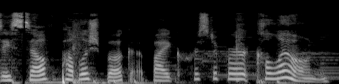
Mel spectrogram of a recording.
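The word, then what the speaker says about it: Colon: It is a self-published book by Christopher Cologne. Chris Cologne smells good to me. But look at her. That broke that fucking cold little exterior. He's like, hee. But it is spelled C-O-L-O-N.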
